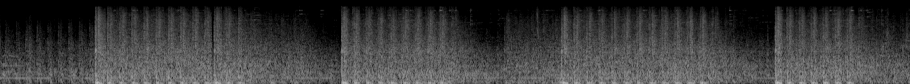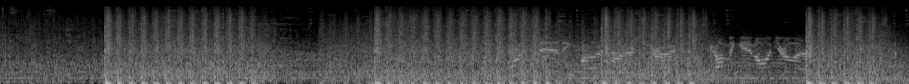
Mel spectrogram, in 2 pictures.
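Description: A heavy machine gun fires long, rapid bursts close by.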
